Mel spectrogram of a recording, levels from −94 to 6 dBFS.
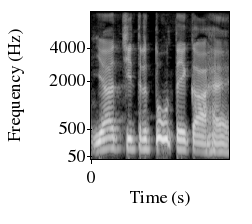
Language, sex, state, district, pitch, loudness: Hindi, male, Bihar, Gopalganj, 150 Hz, -13 LUFS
